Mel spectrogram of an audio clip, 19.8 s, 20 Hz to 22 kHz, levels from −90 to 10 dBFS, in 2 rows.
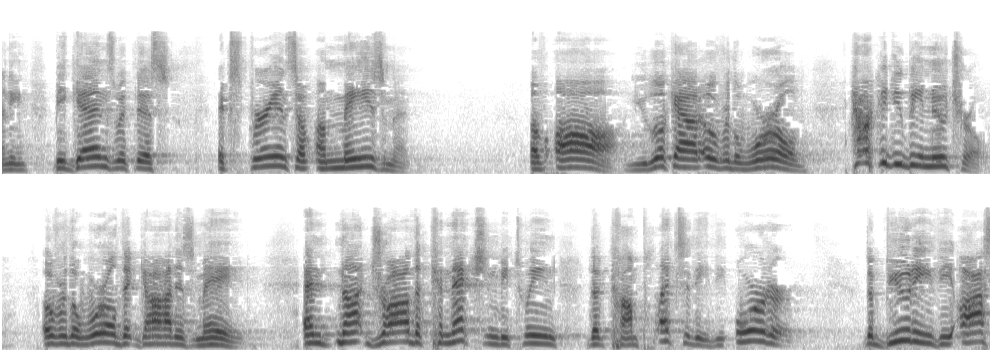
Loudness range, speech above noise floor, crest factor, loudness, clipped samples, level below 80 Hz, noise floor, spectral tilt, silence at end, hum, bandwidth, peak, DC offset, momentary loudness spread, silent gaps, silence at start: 3 LU; 45 dB; 18 dB; -21 LUFS; under 0.1%; -64 dBFS; -66 dBFS; -6.5 dB/octave; 0 s; none; 11 kHz; -4 dBFS; under 0.1%; 12 LU; none; 0 s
